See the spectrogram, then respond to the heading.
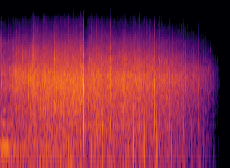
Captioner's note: audience applauding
